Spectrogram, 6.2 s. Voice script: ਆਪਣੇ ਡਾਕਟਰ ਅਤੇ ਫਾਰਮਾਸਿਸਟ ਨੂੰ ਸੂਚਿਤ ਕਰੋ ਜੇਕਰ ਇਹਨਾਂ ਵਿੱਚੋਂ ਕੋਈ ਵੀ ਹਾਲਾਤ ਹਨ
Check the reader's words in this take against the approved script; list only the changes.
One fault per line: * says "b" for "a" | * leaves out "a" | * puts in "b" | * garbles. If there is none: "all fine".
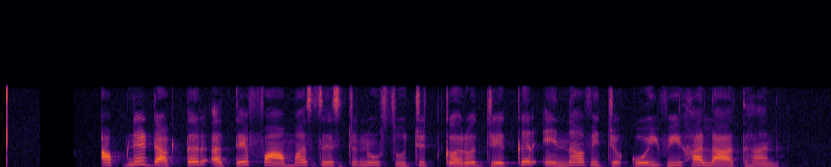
all fine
